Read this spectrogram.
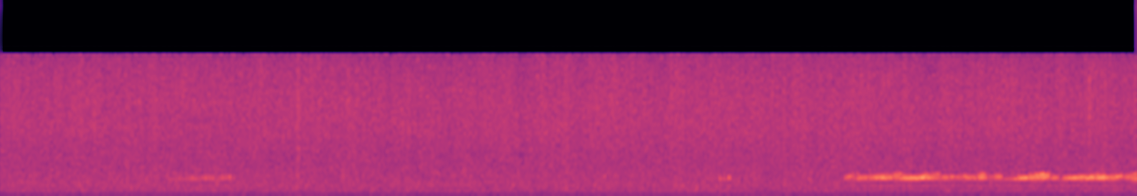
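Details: By a forest river, a frog gives a faint croak early, then after eight seconds a loud, sustained rattling trill, all over heavy rushing water.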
